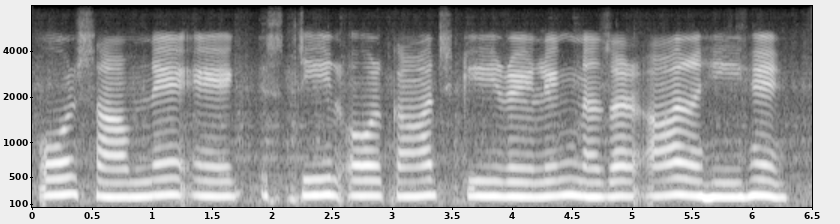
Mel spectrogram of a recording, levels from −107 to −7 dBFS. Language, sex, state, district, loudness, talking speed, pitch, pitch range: Hindi, female, Madhya Pradesh, Bhopal, -11 LUFS, 110 wpm, 220 Hz, 210-230 Hz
